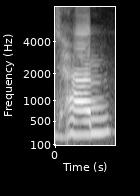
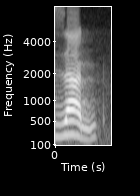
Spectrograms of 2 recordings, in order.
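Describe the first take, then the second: First: It begins with a breathy jh sound. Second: It begins with a buzzing z sound.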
